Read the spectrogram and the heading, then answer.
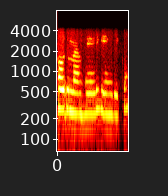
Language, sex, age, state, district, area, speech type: Kannada, female, 18-30, Karnataka, Gadag, rural, conversation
